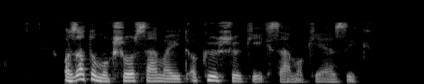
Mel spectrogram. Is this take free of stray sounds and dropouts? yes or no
yes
